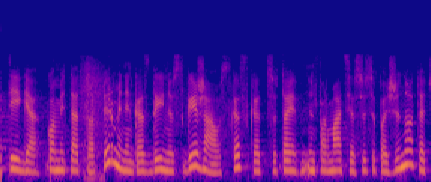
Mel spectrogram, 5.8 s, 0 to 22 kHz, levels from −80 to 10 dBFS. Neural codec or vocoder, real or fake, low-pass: none; real; 7.2 kHz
